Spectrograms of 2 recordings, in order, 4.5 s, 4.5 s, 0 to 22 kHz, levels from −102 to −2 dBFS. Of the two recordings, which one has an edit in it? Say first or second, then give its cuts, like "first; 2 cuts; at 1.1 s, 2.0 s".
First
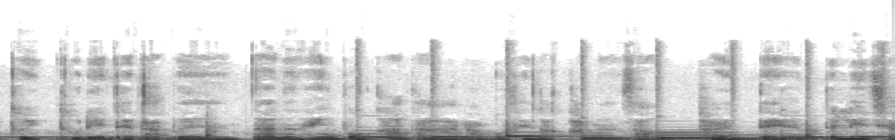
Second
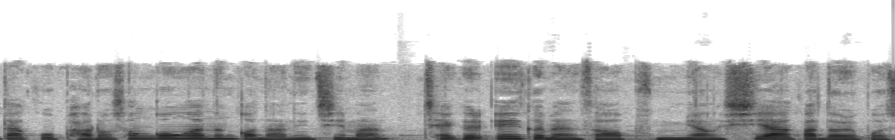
second; 1 cut; at 2.0 s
